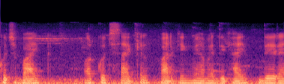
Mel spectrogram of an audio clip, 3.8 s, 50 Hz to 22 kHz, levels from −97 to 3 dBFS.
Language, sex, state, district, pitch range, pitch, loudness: Hindi, male, West Bengal, Alipurduar, 100-115 Hz, 110 Hz, -16 LUFS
